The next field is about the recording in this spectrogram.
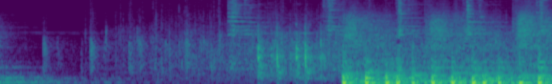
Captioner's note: audience applauding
